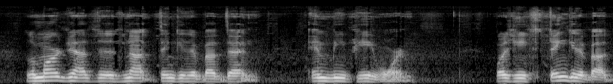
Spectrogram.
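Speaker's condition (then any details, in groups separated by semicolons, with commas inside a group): Cerebral palsy; voice sound affected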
